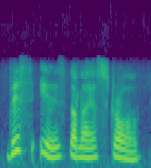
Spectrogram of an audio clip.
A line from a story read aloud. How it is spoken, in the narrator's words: she said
